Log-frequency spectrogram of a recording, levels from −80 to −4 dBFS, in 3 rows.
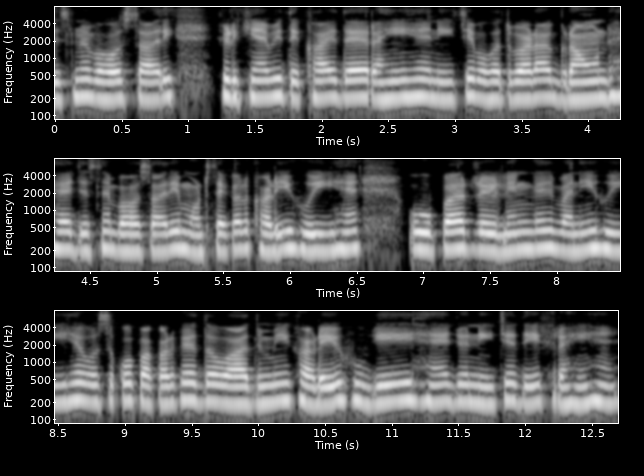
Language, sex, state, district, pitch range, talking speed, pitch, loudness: Hindi, female, Bihar, Saharsa, 195-215 Hz, 185 wpm, 205 Hz, -17 LUFS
